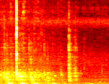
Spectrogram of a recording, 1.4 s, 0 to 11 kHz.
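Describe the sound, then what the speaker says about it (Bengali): A 2022 Bajaj Discover 125 cc motorcycle engine idling close by, a soft, even low putter of regular pulses with a couple of brief higher ticks, no talking. "এটা সাউন্ড কোয়ালিটি কিন্তু অনেক সুন্দর ইঞ্জিনের সাউন্ড দেখেন একবারে স্মুথ ইঞ্জিনের সাউন্ড"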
